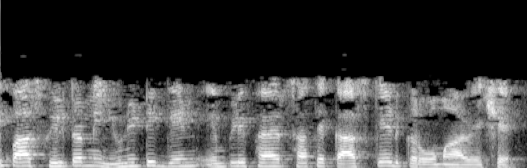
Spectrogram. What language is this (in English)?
Gujarati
